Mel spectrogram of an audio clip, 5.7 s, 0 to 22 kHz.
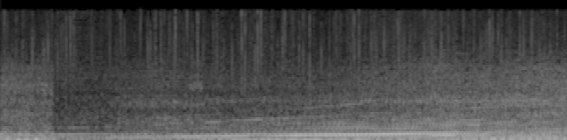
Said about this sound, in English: Here we go. We're in first gear. 7,000 RPM, second gear.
